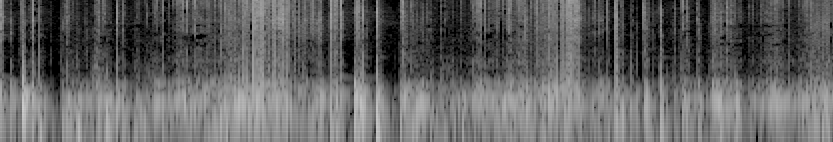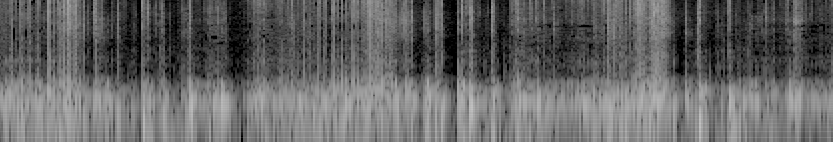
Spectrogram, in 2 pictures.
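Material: Metal mesh.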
